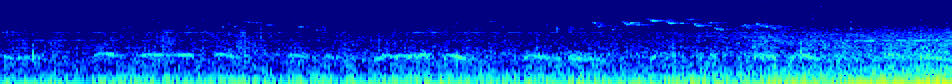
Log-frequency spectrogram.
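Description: Birdsong: a pigeon-like cooing repeated over and over, with a burst of high chirps from a small bird about two-thirds of the way through. A low rumble builds toward the end as a train approaches.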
